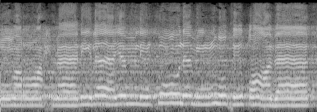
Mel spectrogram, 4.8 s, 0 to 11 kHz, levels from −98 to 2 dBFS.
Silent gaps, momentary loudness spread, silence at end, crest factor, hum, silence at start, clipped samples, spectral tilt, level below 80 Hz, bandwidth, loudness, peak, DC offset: none; 3 LU; 0 s; 12 dB; none; 0 s; under 0.1%; -3.5 dB/octave; -54 dBFS; 10.5 kHz; -11 LUFS; 0 dBFS; under 0.1%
